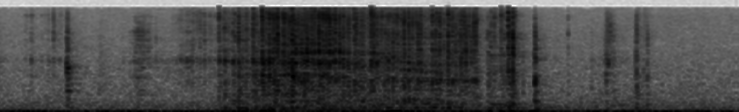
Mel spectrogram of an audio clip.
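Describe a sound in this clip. Tape is peeled off paper with a ripping hiss.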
